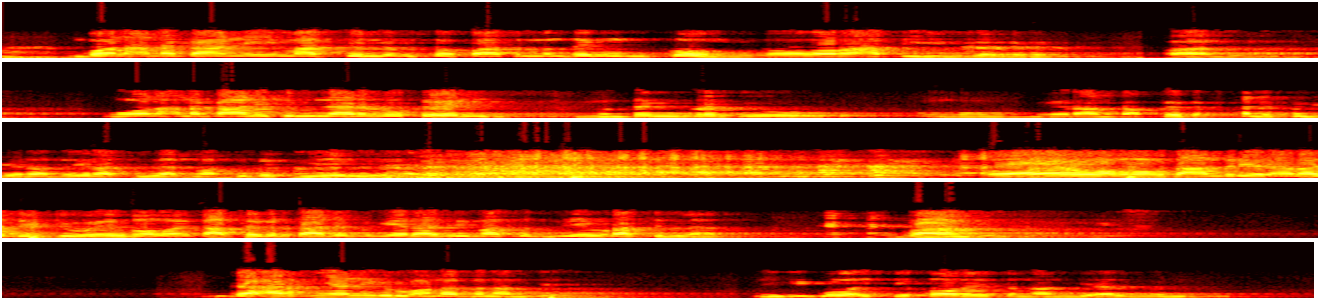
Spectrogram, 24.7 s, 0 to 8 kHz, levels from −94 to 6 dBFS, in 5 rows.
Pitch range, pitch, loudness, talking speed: 150-195 Hz, 165 Hz, -19 LUFS, 135 wpm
